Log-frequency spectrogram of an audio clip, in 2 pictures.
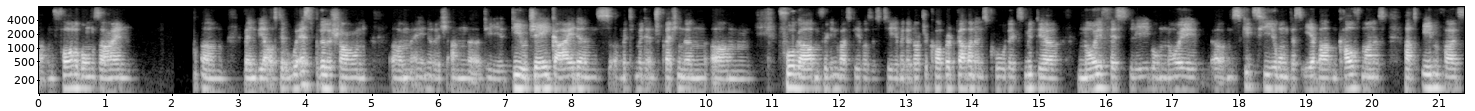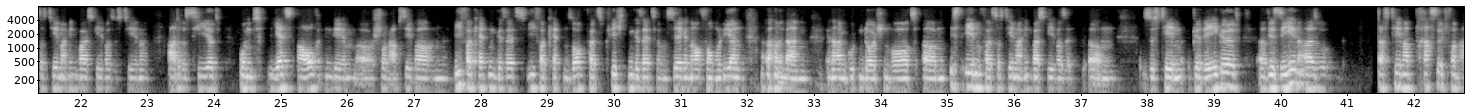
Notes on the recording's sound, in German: Live Podcastaufnahme von dem Webinar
